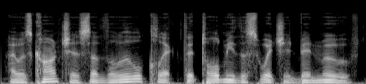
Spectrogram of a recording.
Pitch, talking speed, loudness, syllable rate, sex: 100 Hz, 245 wpm, -15 LUFS, 5.2 syllables/s, male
